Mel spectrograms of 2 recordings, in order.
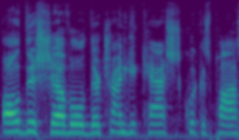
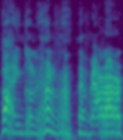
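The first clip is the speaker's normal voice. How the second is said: put-on angry rambling man voice, louder; 7 dB louder than usual. Retelling a customer storming off after a rejected card deal: imitating an angry rambling man. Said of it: "angry, grabbing the stuff off the table".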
